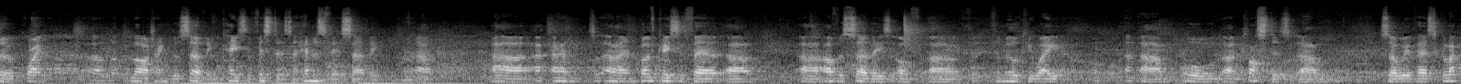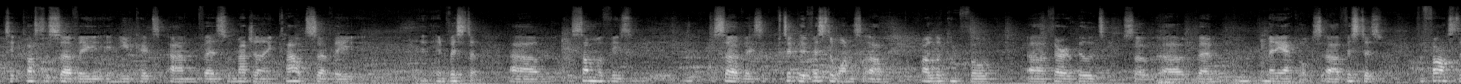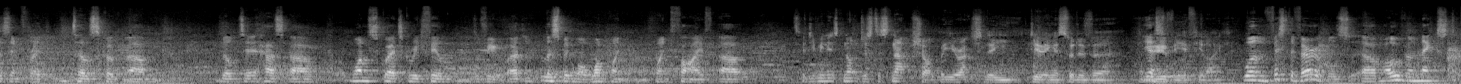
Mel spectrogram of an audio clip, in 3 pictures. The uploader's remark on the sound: In this month's show we bring you the first of many interviews recorded at the National Astronomy Meeting.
